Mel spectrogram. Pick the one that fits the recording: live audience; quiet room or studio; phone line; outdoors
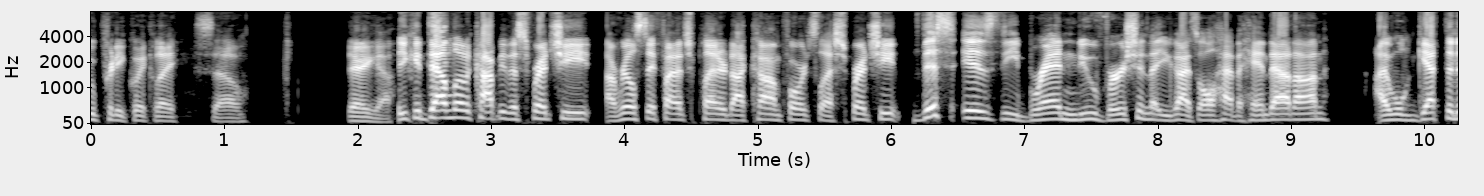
live audience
